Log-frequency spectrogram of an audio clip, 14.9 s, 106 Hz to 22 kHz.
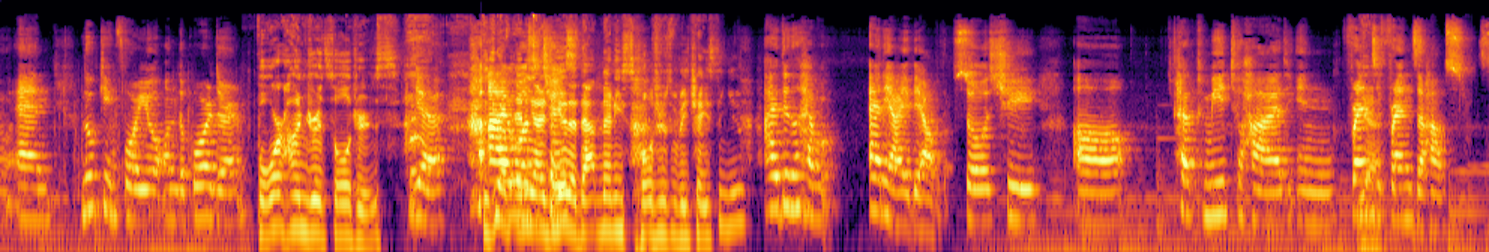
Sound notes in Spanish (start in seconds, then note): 4.1 risas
